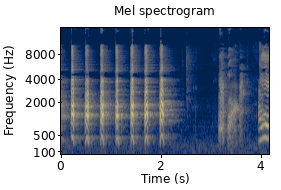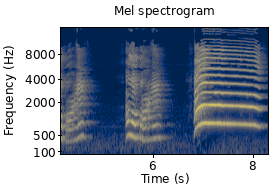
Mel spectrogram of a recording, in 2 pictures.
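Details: Pet cockatoo greeting grandma: a rapid burst of seven laughing notes, then short mimicked speech-like phrases, and finally a long drawn-out harmonic squawk.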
